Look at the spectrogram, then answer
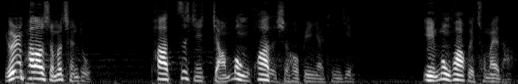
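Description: Animated man preaching a sermon. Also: a little high, fast talker, dry recording, highs cut off. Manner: animated, addresses brothers and sisters, acts out quotes. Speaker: pastor.

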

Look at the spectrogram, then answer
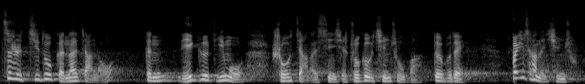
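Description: A man preaching a sermon in a husky voice, his pitch swinging widely as he presses each point. He keeps turning to the congregation with rhetorical questions. The long reverb of a large hall trails after every phrase. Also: big pitch swings, quick pace, darkish tone. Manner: rhetorical, often asks the listeners "right?". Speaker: pastor.

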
